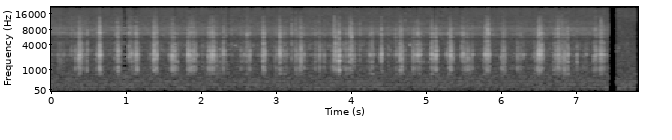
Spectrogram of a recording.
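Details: Peugeot 1.6 HDi: light crisp ticks about three per second over a faint engine hum, checked at the rocker tappets; top-end ticking, tappet suspected, unconfirmed.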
